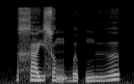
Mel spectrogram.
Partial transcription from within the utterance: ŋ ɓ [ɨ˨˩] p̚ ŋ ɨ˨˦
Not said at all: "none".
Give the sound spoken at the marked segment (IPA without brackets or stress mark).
ə˨˩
